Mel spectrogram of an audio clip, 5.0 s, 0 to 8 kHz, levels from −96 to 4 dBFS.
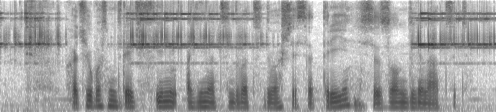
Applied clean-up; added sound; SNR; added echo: none; Bell; -1 dB; none.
